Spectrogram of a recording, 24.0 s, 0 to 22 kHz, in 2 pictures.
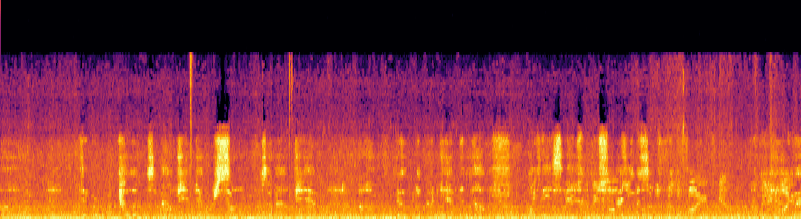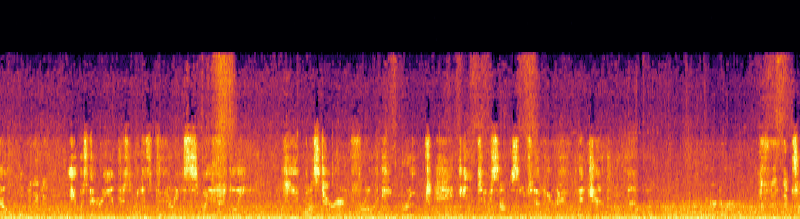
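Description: Steady road and tyre noise inside the cabin of a 2011 VW Tiguan SEL on 18-inch wheels with 50-series tyres, cruising at highway speed. Faint talk runs underneath.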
